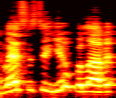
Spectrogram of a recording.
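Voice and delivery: ordinary talk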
